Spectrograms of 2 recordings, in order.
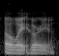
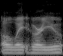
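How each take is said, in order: First: It sounds startled, reacting to someone walking in. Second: It sounds like calmly asking the listener directly.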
